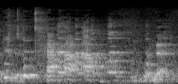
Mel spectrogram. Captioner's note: laughter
